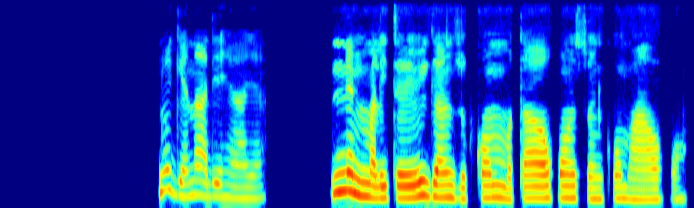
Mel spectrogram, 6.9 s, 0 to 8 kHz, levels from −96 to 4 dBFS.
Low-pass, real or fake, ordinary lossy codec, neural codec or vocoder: 7.2 kHz; real; none; none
